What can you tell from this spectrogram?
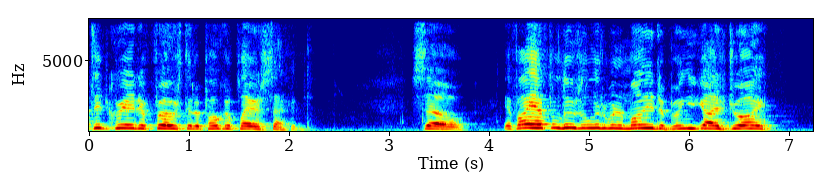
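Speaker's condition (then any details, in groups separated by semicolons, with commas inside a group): Cerebral palsy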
